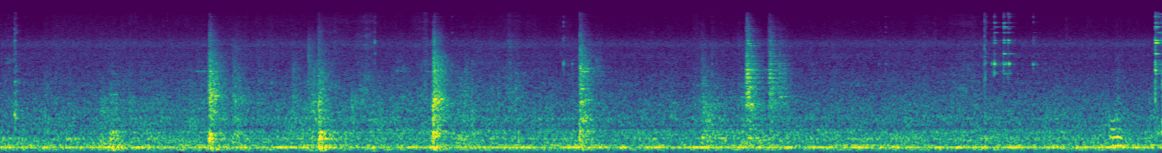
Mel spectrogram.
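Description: A metal shaker clicks and taps as its lid is worked open.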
